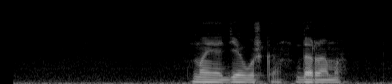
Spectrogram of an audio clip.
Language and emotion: Russian, neutral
